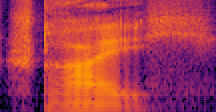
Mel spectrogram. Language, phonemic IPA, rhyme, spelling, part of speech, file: German, /ʃtʁaɪ̯ç/, -aɪ̯ç, Streich, noun, De-Streich.ogg
- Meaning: 1. stroke (act of striking e.g. with a hand or a cutting weapon) 2. feat, coup (quick and decisive act) 3. practical joke, prank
